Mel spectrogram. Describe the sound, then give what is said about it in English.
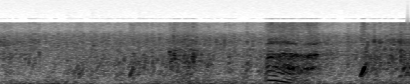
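Methane gas from leaves breaking down in the water bubbling up through the water: a few gurgling, rising bubble pops in the latter half, heard over steady rushing wind and water noise, with a brief murmur of a voice. “There you go, you can hear that shit bubbling away.”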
